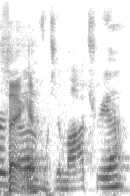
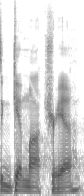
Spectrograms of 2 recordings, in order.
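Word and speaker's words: gematria: You're measuring some physical real gamatria. Have you ever heard of gamatria? It's pronounced gimmatria by the way.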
